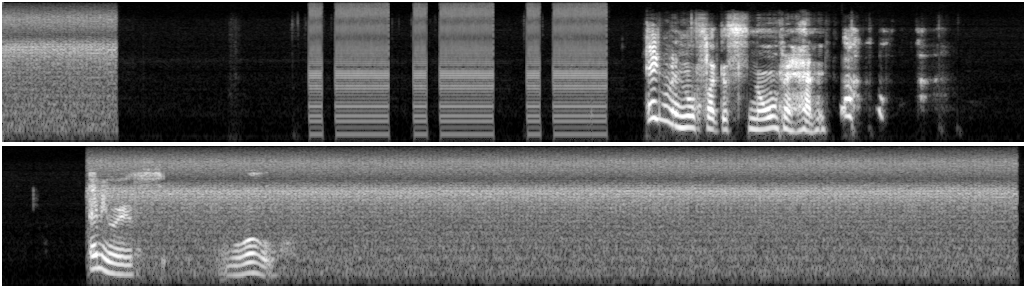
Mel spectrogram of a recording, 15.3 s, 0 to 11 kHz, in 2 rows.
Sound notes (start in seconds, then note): 0.0 static; 2.2 Sonic 3 menu error sound; 8.3 static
